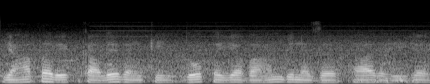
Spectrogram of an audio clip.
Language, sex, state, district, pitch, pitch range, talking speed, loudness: Hindi, male, Chandigarh, Chandigarh, 105 Hz, 100-110 Hz, 195 wpm, -17 LUFS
